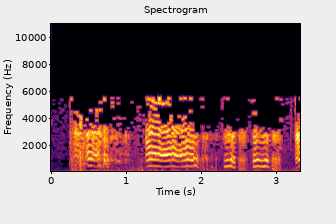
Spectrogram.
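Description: A two-week-old newborn cries in a series of strained, high wails: a few short bursts, one long drawn-out cry, then quicker sobbing cries with brief breaths between, in Côte d'Ivoire's economic capital.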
